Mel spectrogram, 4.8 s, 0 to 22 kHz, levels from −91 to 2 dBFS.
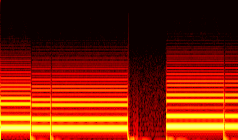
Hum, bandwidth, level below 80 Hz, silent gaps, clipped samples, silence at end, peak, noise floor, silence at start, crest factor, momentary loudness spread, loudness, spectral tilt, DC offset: none; 4.1 kHz; -48 dBFS; none; under 0.1%; 0 s; -6 dBFS; -59 dBFS; 0 s; 8 dB; 4 LU; -14 LUFS; -9.5 dB/octave; under 0.1%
